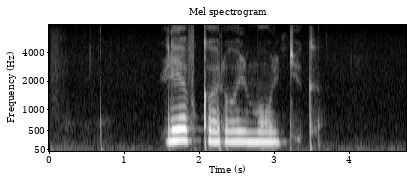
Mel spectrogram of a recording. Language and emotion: Russian, sad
